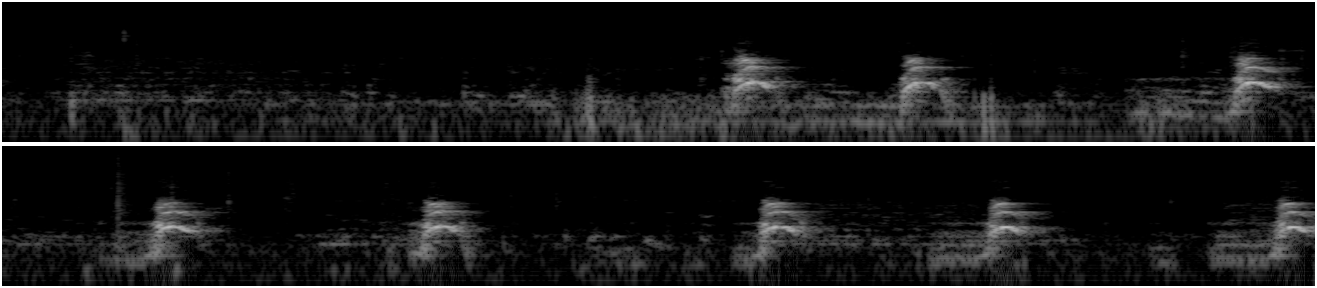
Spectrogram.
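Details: A dog named Buster, indoors, playing with a katydid bug, gives a series of short sharp barks spaced about two seconds apart, eight in all, with faint rustling between them.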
